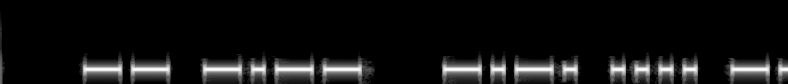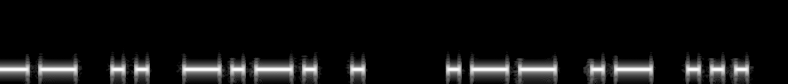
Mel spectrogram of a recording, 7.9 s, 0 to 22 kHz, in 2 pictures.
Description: Morse code, heard as a keyed tone, about 20 wpm, 600 Hz. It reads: MY CHOICE WAS
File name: the old man and the sea / the old man and the sea part 1 20wpm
